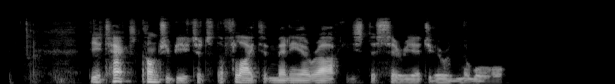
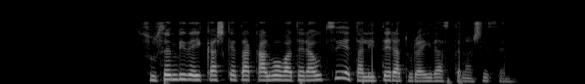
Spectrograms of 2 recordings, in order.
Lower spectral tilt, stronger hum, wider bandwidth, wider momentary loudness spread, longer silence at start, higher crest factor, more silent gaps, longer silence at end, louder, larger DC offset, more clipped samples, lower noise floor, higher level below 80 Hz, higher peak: about the same, -4.5 dB/octave vs -4 dB/octave; neither; first, 9.6 kHz vs 8 kHz; about the same, 10 LU vs 11 LU; second, 0.55 s vs 1.4 s; first, 26 dB vs 18 dB; neither; first, 1.15 s vs 0.75 s; first, -24 LUFS vs -33 LUFS; neither; neither; about the same, under -90 dBFS vs under -90 dBFS; first, -50 dBFS vs -66 dBFS; first, 0 dBFS vs -16 dBFS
